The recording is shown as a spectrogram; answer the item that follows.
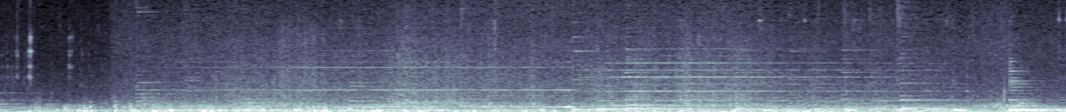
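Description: Wind blowing steadily, with background music of long held notes playing over it.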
